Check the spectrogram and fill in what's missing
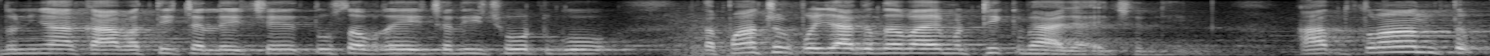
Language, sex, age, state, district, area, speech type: Maithili, female, 45-60, Bihar, Darbhanga, rural, spontaneous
